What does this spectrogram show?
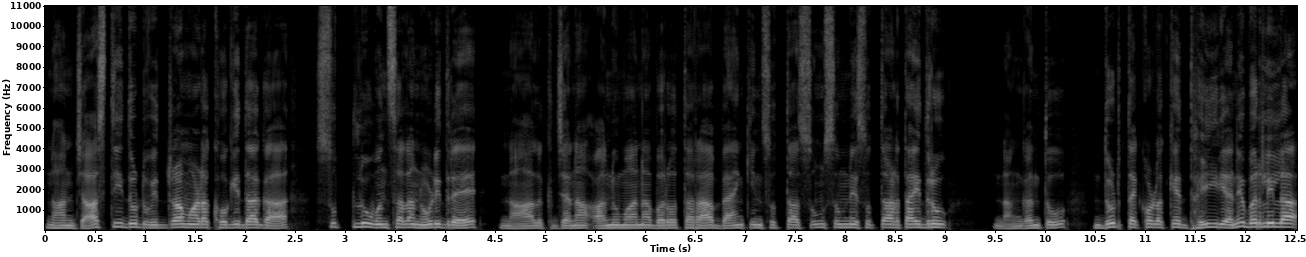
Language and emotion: Kannada, fearful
